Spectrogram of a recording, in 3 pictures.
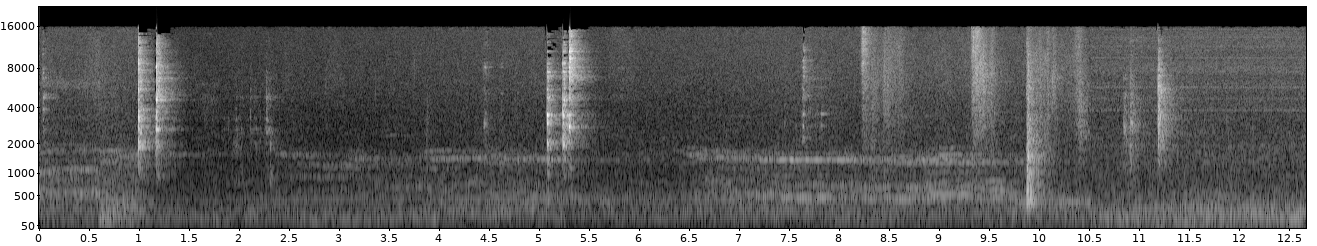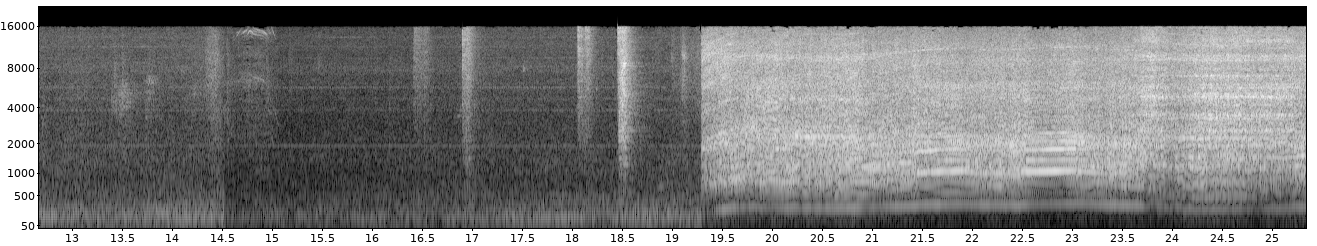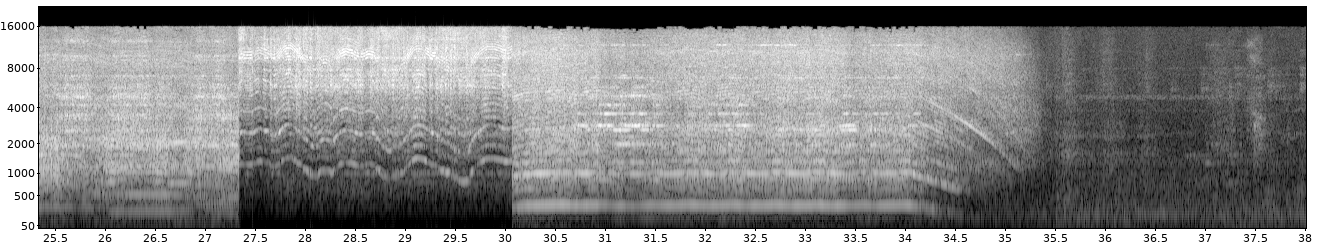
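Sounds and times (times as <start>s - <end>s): rotary tool grinding metal: 19.3s - 35.4s.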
